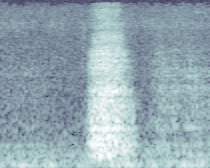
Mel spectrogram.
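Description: A single short sniff through the nose about a second in, smelling a perfume test strip held under the nose; otherwise near silence.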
